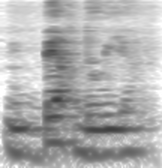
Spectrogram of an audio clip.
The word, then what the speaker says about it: bredouille: Bredouille, ce genre de mots-là, B-R-E, bre, se prononcer aussi berdouille. Berdouille.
